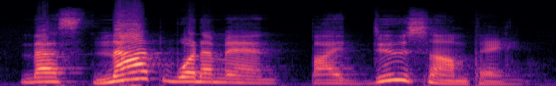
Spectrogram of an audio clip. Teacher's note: that's not 这个 not 重读，what I meant 这个 meant 要重读，最后那个 do something 要重读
